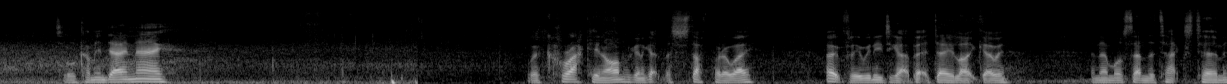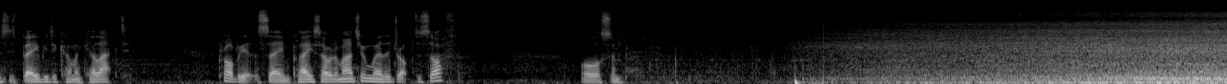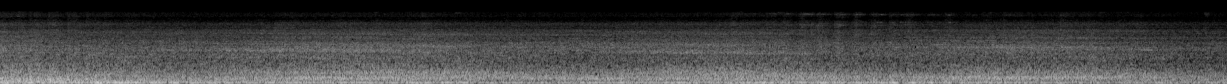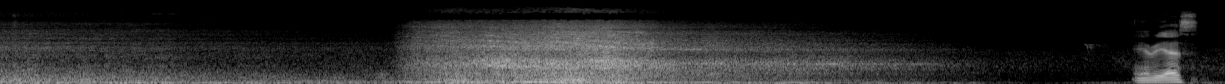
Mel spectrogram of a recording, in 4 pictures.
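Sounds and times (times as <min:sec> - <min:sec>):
train passing: 0:20.4 - 0:46.7
bright rushing noise: 0:40.8 - 0:46.6.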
